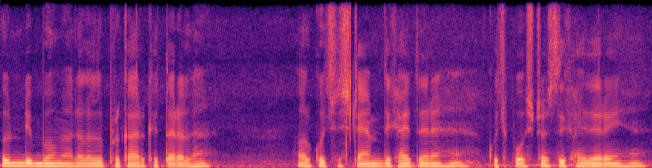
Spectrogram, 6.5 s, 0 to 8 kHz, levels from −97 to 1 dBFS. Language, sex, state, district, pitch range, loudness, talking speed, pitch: Hindi, male, Uttarakhand, Tehri Garhwal, 115-120 Hz, -15 LUFS, 185 wpm, 115 Hz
